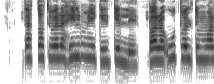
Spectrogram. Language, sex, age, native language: Icelandic, male, 11, Icelandic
